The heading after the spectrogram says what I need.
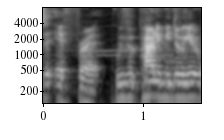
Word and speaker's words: Ifrit: No, they don't pronounce it Ifrit. We've apparently been doing it wrong. How do they pronounce it? Ifrit.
